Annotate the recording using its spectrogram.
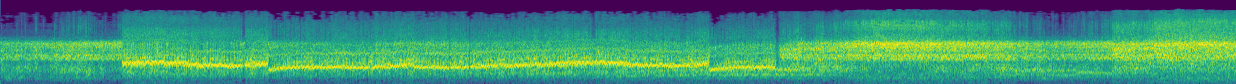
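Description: A crowd of men murmurs and shouts outdoors.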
